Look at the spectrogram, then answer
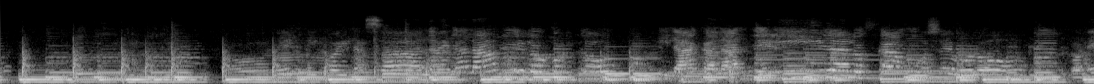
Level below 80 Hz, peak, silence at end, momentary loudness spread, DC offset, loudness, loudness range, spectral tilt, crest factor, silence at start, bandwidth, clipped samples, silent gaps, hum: -46 dBFS; -4 dBFS; 0 s; 4 LU; under 0.1%; -18 LUFS; 1 LU; -8.5 dB/octave; 12 dB; 0 s; 8.8 kHz; under 0.1%; none; none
